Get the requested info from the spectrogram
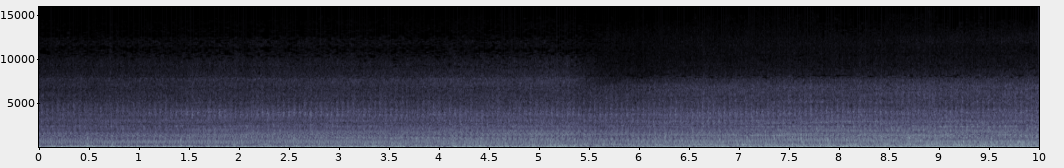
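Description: Heavy diesel engine of earthmoving equipment running steadily, a loud constant drone with a strong low hum.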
